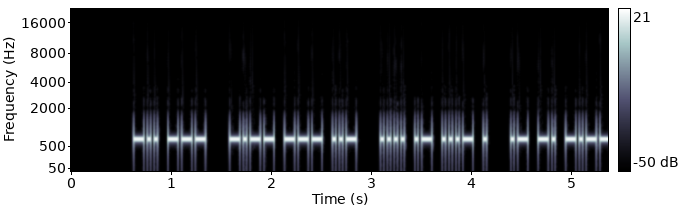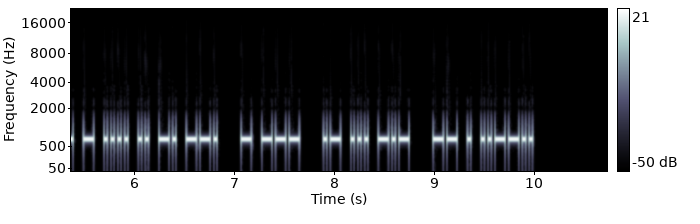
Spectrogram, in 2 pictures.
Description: Morse code, heard as a keyed tone, about 34 wpm, 700 Hz. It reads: DO YOU HAVE ANYTHING TO ASK ME?
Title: Sentences from Top 1000 Words 35wpm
